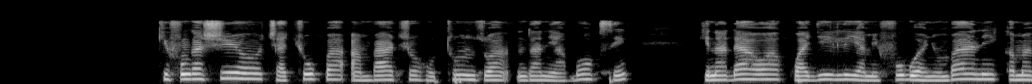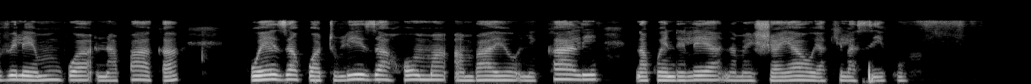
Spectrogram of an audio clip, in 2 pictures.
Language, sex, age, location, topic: Swahili, female, 36-49, Dar es Salaam, agriculture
